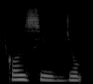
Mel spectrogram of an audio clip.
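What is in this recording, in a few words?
"consìgiu", female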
